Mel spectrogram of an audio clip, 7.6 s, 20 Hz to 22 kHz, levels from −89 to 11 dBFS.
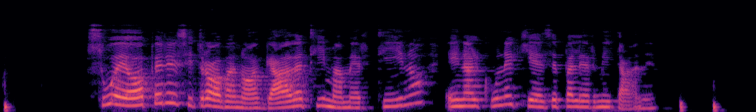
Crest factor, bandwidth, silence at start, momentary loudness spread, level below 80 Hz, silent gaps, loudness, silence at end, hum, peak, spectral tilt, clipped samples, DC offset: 18 dB; 9.2 kHz; 0.05 s; 17 LU; -62 dBFS; 0.49-0.55 s, 0.67-0.71 s, 6.96-7.09 s; -26 LUFS; 0.4 s; none; -8 dBFS; -6.5 dB/octave; under 0.1%; under 0.1%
